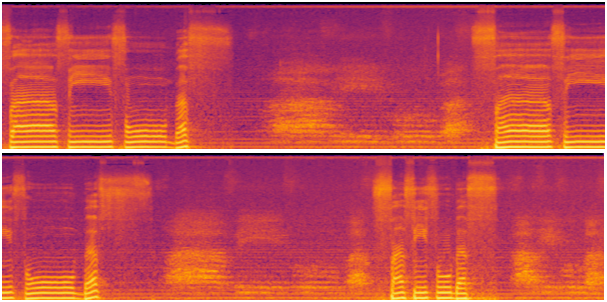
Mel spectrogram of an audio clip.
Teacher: Jangan bibir dengan bibir menjadi fa, bukan. Bibir bawah dengan gigi jari atas. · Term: huruf fa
